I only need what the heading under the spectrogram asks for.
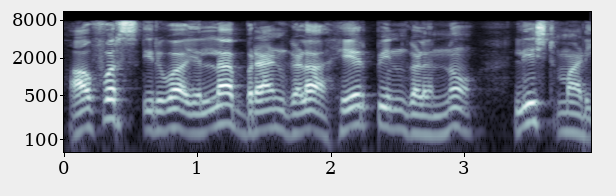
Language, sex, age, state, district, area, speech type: Kannada, male, 18-30, Karnataka, Shimoga, rural, read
